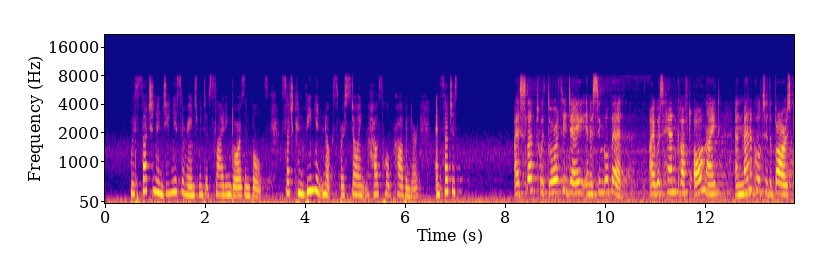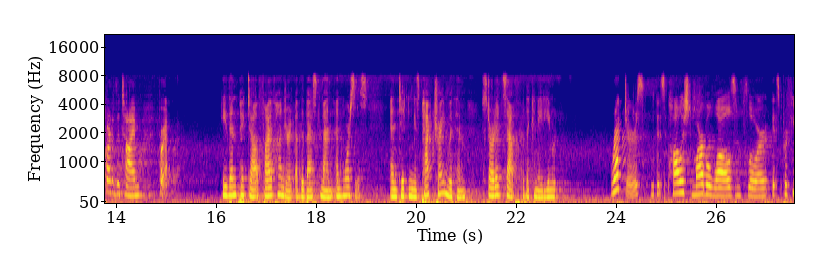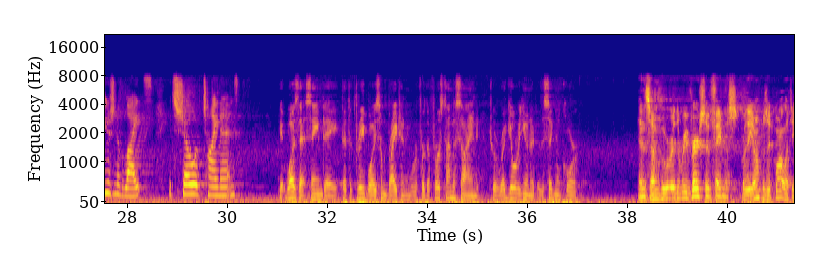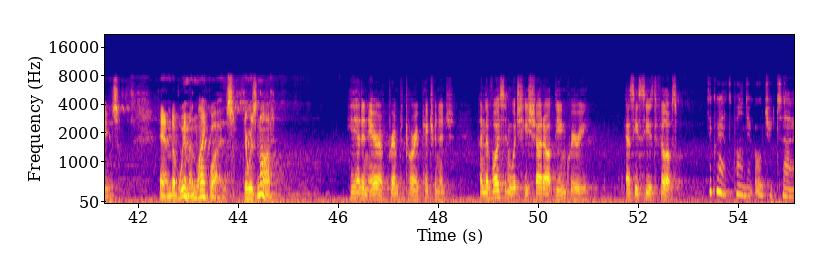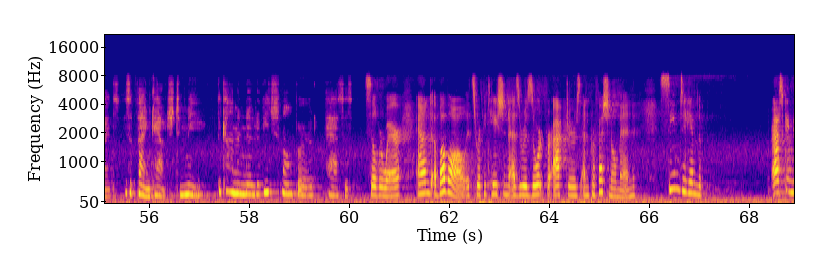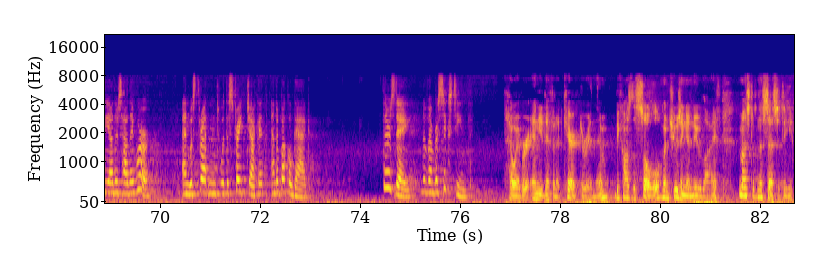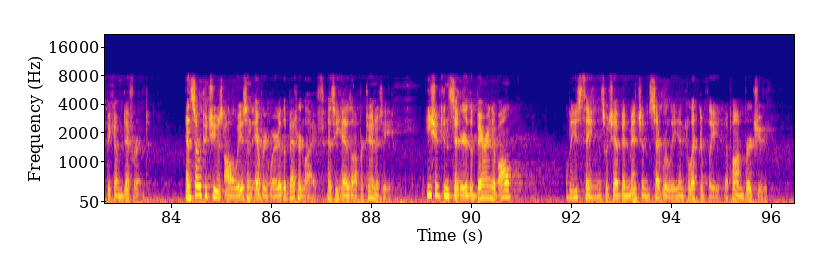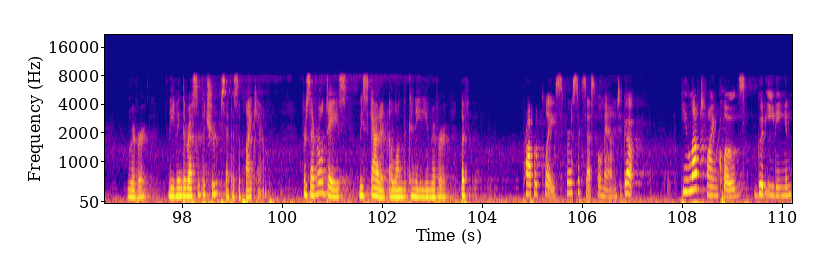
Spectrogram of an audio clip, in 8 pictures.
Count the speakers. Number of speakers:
eight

